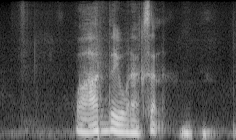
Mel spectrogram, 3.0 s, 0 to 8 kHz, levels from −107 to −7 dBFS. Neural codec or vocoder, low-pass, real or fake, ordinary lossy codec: codec, 16 kHz, 0.8 kbps, ZipCodec; none; fake; none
